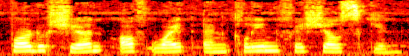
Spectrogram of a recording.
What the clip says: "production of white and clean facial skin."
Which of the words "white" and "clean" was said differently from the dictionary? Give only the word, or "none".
none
